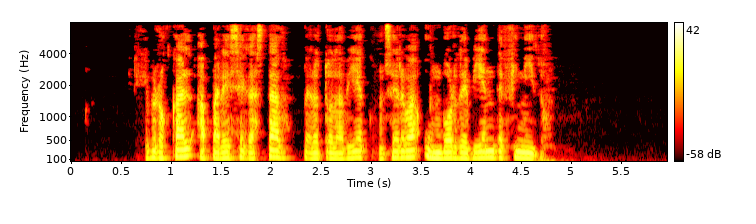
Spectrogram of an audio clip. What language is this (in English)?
Spanish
